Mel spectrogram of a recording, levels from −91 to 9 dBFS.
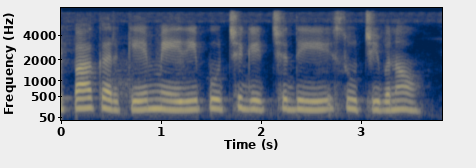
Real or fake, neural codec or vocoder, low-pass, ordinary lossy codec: real; none; 7.2 kHz; AAC, 48 kbps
